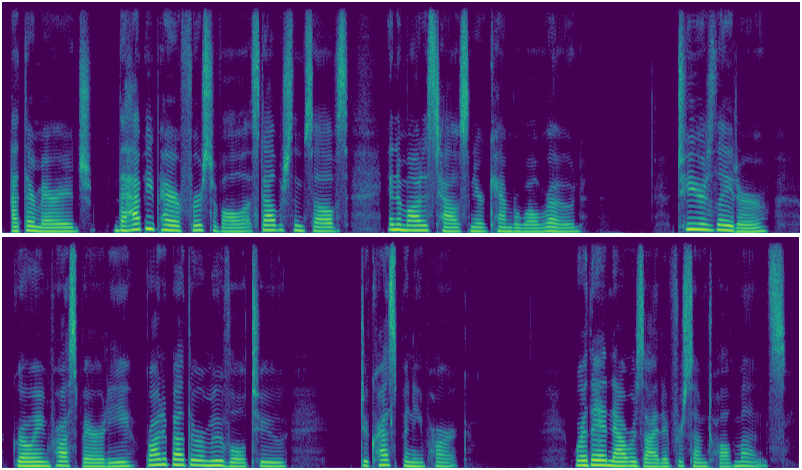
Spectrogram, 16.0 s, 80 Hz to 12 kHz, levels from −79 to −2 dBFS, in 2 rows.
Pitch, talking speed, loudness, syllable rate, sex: 215 Hz, 150 wpm, -19 LUFS, 5.5 syllables/s, female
